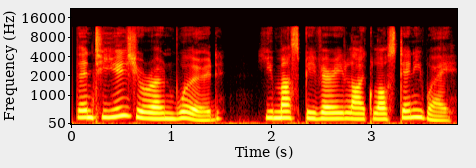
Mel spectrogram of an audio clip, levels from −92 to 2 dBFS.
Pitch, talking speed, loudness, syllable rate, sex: 205 Hz, 200 wpm, -16 LUFS, 4.9 syllables/s, female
